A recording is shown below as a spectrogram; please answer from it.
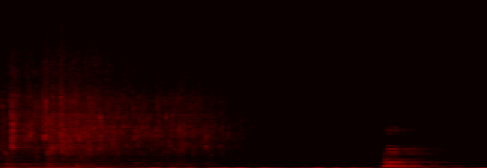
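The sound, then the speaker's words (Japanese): Hot water poured over a head during hair washing makes a loud, steady splashing rush for about two seconds. It stops abruptly, and after a short silence a brief voiced gasp follows. “お湯をかけるから、目をつむって。”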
